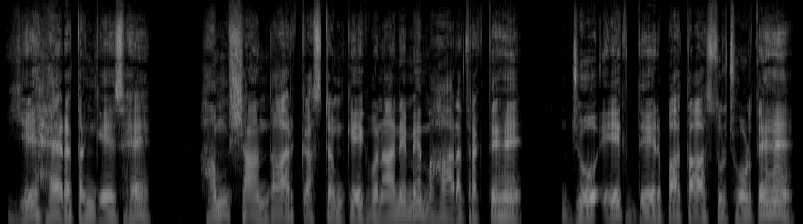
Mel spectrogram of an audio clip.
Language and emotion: Urdu, surprised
